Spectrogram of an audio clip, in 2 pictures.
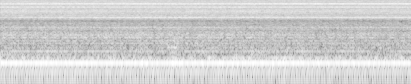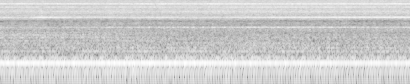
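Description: Loud, steady high-speed roar with a strong hiss and a constant low hum, no distinct knocking; just an unusually noisy spin.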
